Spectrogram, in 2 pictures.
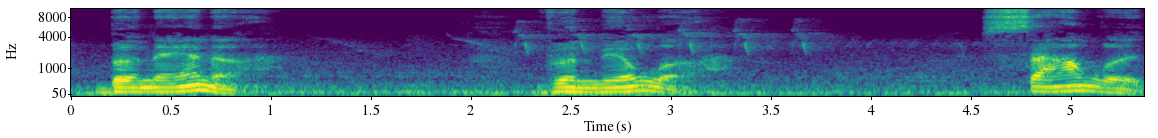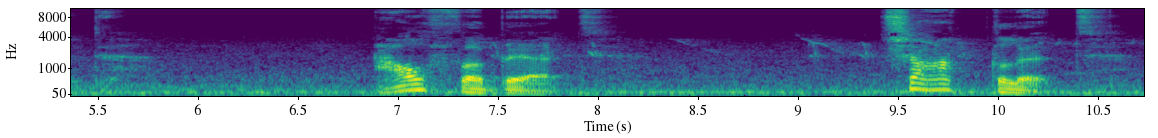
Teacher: the unstressed sound is frequently pronounced 'uh'. It's shorter. Sometimes it's kind of like a lazy sound. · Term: schwa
